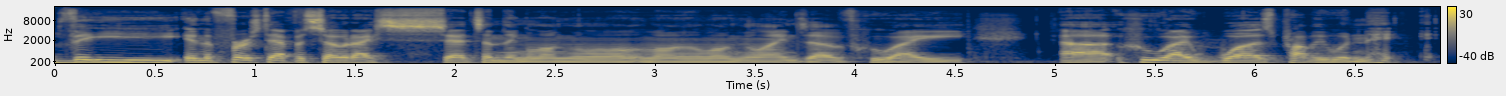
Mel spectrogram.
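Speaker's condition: Stutter, acquired after concussion; from softball injury with concussion a few years ago; talks differently since concussion; repeated words, prolonged sounds

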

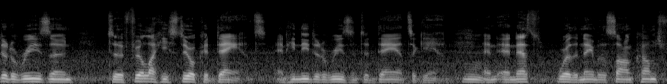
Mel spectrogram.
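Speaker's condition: No condition

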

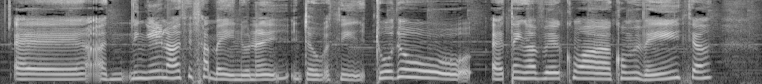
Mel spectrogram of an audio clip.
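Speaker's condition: Deafness; oral deaf, profound loss left ear, severe loss right ear, hearing aid one side only, other side little benefit; speech therapy almost whole life, cannot make phone calls

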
